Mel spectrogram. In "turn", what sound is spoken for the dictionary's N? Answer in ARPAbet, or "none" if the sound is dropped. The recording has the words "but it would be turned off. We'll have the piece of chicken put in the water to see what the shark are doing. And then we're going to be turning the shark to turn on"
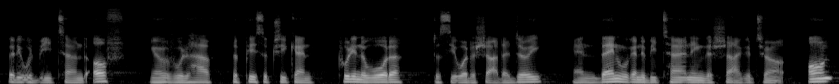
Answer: none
